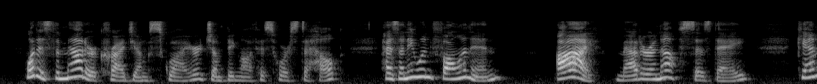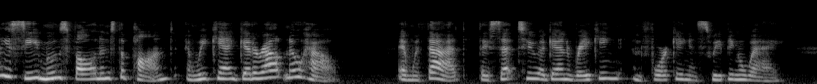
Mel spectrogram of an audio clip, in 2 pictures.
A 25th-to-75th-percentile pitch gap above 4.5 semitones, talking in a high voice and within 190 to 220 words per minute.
Yes: average, 5.2 semitones; high, 240 Hz; average, 195 wpm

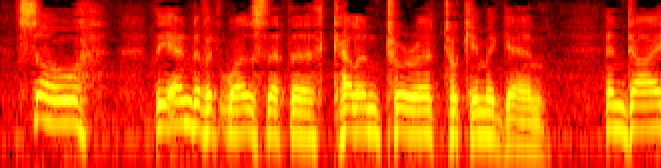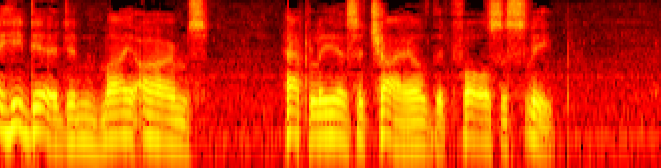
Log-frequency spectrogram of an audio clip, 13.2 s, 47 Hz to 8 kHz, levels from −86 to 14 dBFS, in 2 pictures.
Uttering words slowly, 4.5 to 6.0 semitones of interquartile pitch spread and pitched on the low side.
Yes: slow, 120 wpm; average, 4.9 semitones; low, 130 Hz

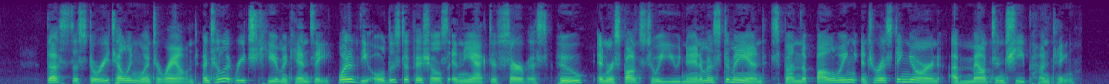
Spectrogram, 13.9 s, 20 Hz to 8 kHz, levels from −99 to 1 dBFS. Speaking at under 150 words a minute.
No: average, 155 wpm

